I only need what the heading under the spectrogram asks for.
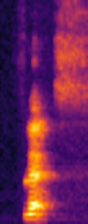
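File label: "fleks", Malay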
